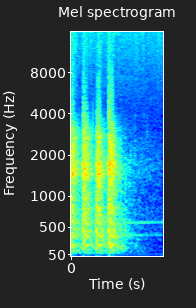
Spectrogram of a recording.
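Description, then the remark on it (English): Three heavy, evenly spaced thuds of a fist pounding on a locked door aboard a docking ship, loud, followed by a brief fading resonance and no voices. “Open this door. Open this door, Brandstetter. We'll break it down if you don't.”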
